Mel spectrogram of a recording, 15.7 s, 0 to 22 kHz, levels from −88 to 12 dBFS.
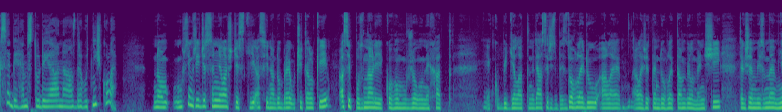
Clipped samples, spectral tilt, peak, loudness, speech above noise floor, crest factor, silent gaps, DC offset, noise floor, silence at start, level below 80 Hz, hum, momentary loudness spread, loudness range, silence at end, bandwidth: under 0.1%; -6 dB/octave; -6 dBFS; -22 LUFS; 32 dB; 16 dB; none; under 0.1%; -54 dBFS; 0 s; -56 dBFS; none; 9 LU; 3 LU; 0 s; 14 kHz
